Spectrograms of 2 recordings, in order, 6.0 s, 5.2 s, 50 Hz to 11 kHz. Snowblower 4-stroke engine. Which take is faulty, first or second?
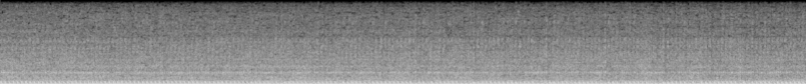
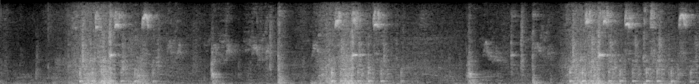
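second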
